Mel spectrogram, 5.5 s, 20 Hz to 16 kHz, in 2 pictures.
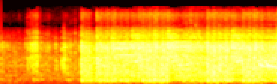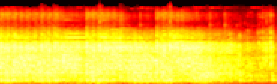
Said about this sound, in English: Those are the sounds of Rainbow Six Vegas, a war-based video game for Microsoft's Xbox 360.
